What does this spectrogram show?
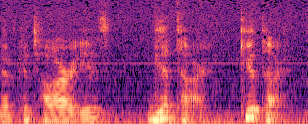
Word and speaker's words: Qatar: you hear it pronounced katar by the by the Brits um the actual proper pronunciation of katar is guitar guar it's like a like like a guar like think about like like a guitar but it'sit okay yeah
